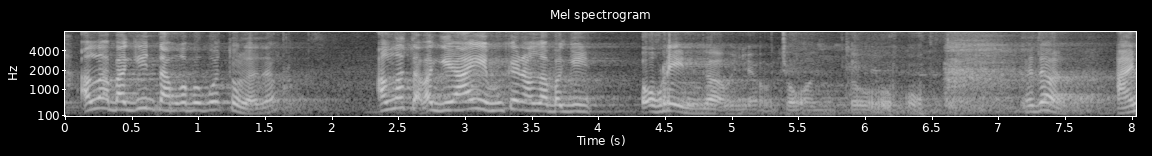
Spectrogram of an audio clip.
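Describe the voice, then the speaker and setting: A woman's voice: sits high, a little mellow. A woman with a Malaysian Malay accent gives a religious talk to an audience. She is chatty and humorous, acts out everyday stories and often checks with her listeners. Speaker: religious speaker. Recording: echoey hall with faint background noise.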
